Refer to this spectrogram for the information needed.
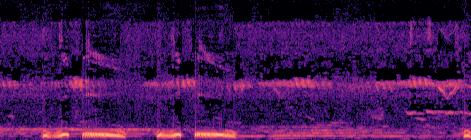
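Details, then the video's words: Lure spotted dove for trapping delivers two phrases close together, each a short doubled note and then a longer mellow, falling coo, followed by a soft steady hum in the background. "The Sound Of Spotted Dove"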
